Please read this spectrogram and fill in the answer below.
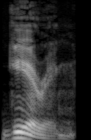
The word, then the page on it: gearing: British English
